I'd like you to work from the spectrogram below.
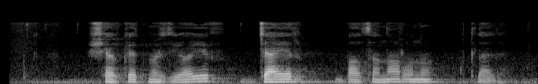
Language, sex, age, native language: Uzbek, male, 25-34, Uzbek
